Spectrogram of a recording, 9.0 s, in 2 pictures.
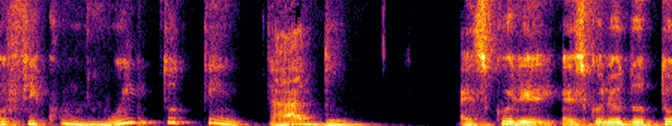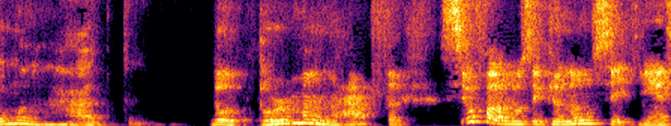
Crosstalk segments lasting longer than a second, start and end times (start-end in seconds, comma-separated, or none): none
